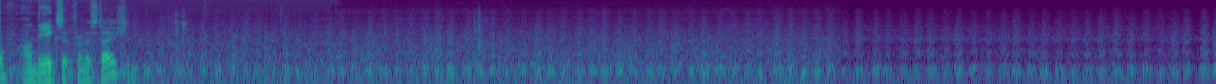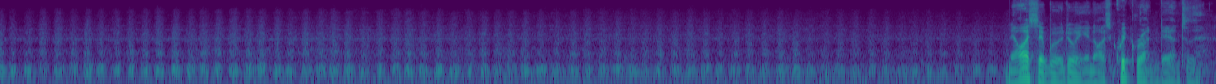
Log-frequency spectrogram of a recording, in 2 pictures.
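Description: A steam locomotive chugs steadily as the train rolls along the track.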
